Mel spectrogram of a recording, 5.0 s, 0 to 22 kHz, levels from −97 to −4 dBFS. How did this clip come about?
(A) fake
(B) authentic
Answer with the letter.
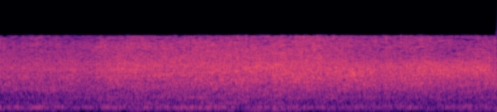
A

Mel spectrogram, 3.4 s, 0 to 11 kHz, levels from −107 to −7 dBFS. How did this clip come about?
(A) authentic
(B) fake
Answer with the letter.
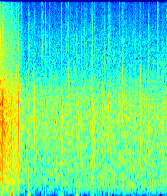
A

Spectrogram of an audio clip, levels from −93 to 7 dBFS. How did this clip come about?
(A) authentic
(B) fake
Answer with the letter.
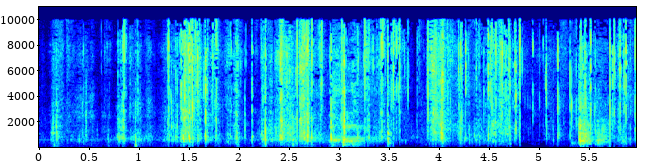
A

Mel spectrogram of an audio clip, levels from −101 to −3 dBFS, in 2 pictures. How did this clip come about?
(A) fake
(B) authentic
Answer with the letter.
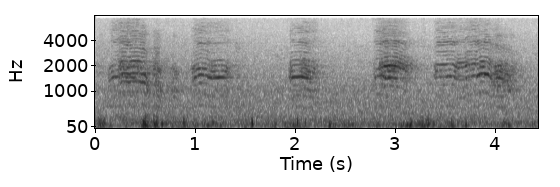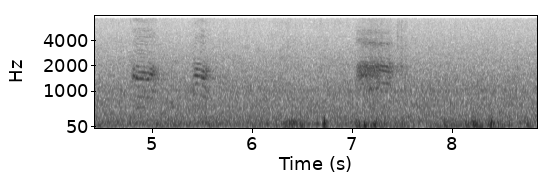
B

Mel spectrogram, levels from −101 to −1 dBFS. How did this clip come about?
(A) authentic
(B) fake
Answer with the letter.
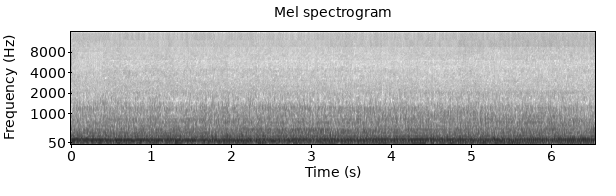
B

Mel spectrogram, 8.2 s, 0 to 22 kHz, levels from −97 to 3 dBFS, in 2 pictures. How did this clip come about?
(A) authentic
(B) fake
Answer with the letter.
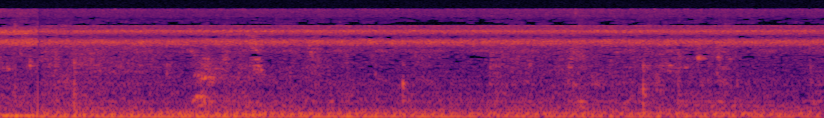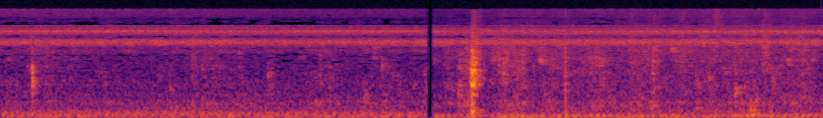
A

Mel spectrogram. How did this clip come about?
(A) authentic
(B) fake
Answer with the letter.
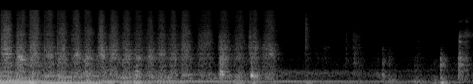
B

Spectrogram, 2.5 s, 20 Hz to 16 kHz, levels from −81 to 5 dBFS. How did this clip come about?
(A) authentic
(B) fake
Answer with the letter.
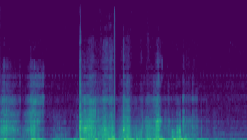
A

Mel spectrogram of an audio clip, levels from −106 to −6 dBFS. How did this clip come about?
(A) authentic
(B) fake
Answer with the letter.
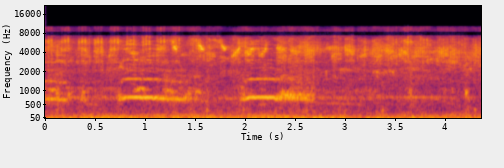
B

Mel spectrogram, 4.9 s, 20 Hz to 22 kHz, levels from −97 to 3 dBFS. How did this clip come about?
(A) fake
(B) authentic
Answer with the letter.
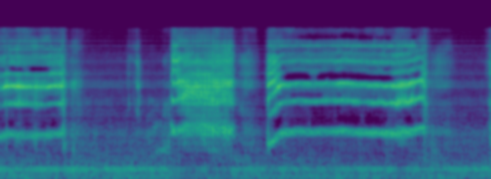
A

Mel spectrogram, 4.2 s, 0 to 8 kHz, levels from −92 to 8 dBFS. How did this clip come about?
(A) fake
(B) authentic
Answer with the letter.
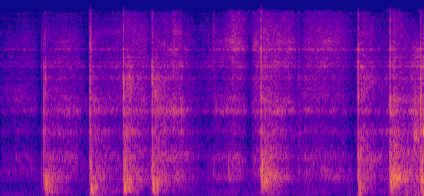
A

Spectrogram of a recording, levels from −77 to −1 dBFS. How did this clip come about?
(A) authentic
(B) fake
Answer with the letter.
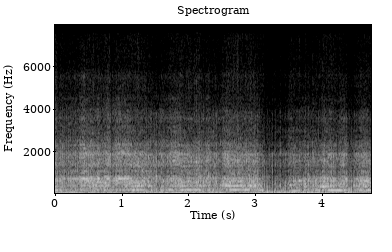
A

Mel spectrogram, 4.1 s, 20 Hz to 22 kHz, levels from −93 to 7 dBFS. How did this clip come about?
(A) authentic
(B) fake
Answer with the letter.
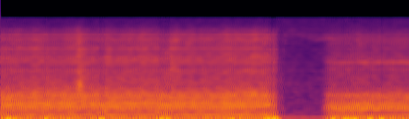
B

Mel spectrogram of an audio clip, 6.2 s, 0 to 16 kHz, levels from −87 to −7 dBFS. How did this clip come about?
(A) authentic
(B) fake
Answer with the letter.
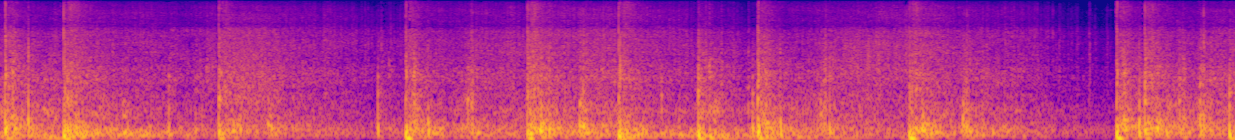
A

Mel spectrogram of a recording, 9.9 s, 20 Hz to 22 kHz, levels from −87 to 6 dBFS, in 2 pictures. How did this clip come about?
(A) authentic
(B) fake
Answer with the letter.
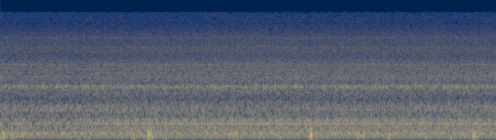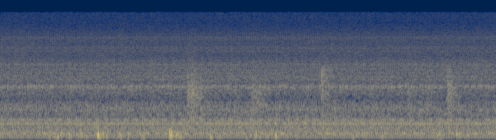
A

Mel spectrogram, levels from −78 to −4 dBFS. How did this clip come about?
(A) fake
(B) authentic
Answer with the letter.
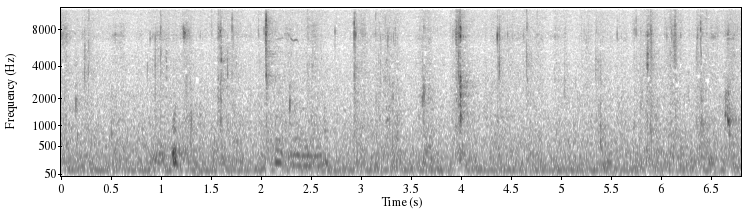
B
